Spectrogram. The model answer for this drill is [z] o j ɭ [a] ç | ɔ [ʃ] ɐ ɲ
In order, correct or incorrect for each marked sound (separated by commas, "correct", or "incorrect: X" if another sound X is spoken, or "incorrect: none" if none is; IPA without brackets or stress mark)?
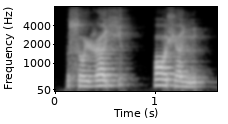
incorrect: s, incorrect: ɐ, correct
